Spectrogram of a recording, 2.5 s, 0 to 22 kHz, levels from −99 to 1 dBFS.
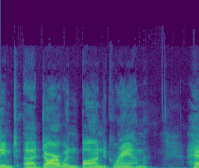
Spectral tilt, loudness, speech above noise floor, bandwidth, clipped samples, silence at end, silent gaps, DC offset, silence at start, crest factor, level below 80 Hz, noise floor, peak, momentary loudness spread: -6 dB/octave; -22 LUFS; 20 dB; 12 kHz; under 0.1%; 0 s; none; under 0.1%; 0 s; 18 dB; -48 dBFS; -42 dBFS; -6 dBFS; 11 LU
